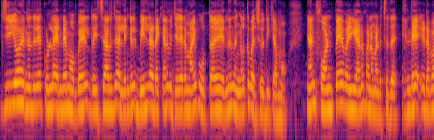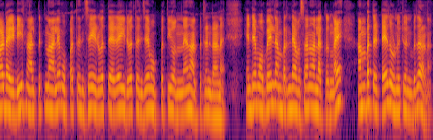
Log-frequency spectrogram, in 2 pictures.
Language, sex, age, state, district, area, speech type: Malayalam, female, 45-60, Kerala, Wayanad, rural, read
